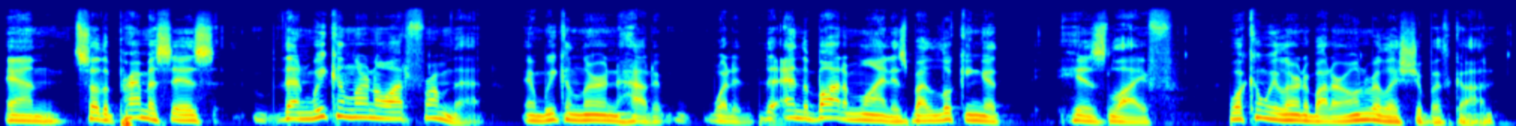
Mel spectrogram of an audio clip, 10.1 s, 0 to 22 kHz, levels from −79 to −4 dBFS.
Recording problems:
none

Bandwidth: 16.5 kHz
